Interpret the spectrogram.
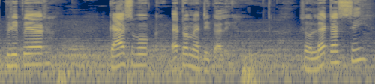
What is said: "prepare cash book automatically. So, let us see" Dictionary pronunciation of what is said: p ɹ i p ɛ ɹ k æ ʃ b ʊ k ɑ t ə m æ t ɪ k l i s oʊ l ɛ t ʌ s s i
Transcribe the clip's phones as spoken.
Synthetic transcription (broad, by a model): p ɹ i p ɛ ɹ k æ s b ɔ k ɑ t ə m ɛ t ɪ k l i s oʊ l ɛ t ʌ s s i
